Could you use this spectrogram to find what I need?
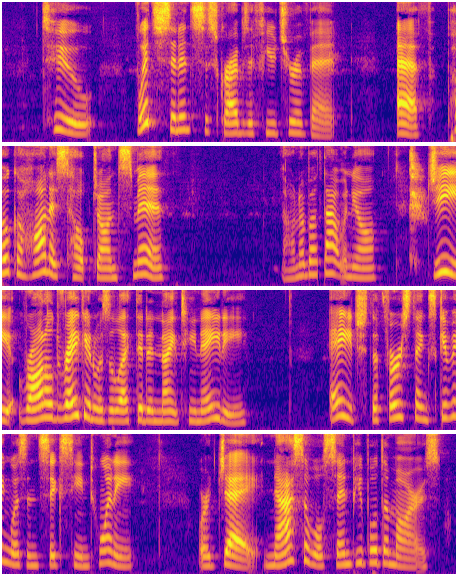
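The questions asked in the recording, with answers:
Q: Which sentence describes a future event?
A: J: NASA will send people to Mars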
